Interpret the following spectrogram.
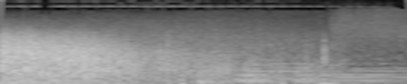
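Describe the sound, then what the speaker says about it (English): Heavy artillery booms in a broad, rumbling roar from wartime bombardment, loud at the start and fading over a few seconds, with a smaller thud near the end. "After a heavy artillery bombardment,"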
